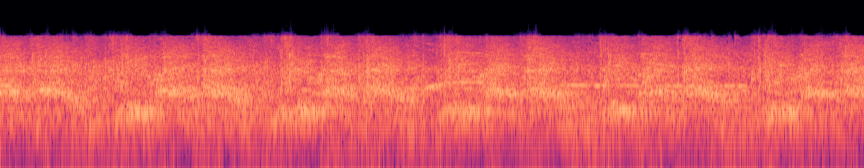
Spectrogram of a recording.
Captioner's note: applause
